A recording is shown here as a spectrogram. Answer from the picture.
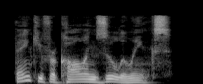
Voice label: welcome, phone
